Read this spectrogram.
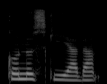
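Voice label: "connoschiat", female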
